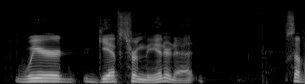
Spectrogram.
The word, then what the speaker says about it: GIF: No, not gifts. Not presents. No, GIF, like a GIF. Ethan, you're supposed to pronounce it a GIF.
